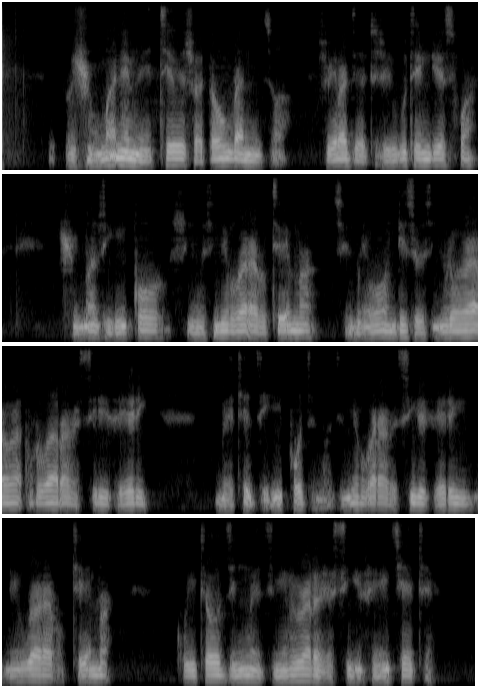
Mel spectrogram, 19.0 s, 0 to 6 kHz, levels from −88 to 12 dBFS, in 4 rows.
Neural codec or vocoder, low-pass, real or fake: codec, 16 kHz, 1 kbps, FunCodec, trained on LibriTTS, 50 frames a second; 5.4 kHz; fake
